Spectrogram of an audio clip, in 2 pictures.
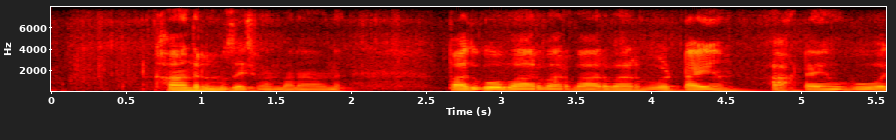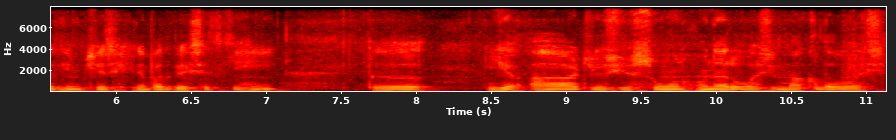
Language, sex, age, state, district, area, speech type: Kashmiri, male, 30-45, Jammu and Kashmir, Shopian, rural, spontaneous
